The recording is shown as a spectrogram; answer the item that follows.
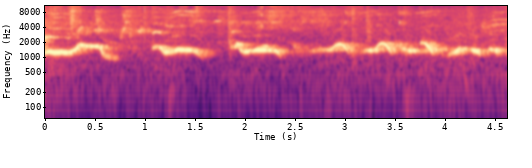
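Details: Caged Black-throated laughingthrush singing energetically while tail-dancing, played to rouse other caged birds: rich whistled phrases that slur up and down, repeated in quick succession with short gaps, in a small room.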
